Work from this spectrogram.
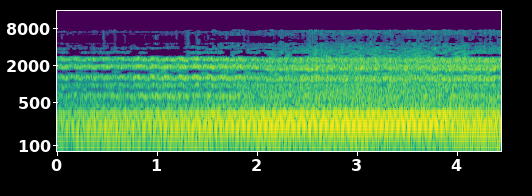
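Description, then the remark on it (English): A car engine runs steadily, its low mechanical hum gradually rising in loudness as the car pulls out of a garage, with no voices present. “I slipped down the back stairs, and before Catherine and Sylvan spotted me, I had my car out of the garage.”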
